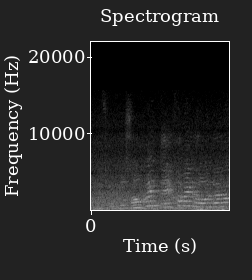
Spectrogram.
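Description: Young children's voices chattering and calling out at a high pitch, starting about half a second in.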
